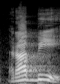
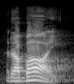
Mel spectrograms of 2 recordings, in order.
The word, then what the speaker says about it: ரபாய்: ஆகையால் முயலை குறித்த வடிவத்தை ராபிட் என்பதற்கு பதிலாக ரப்பி என்று படிக்கிறேன். இதன் சரியான உச்சரிப்பு ரபாய்.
